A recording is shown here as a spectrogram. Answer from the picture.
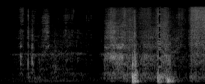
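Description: Rustling and handling noise of food items being moved, with a few short knocks, starting about halfway through after a near-quiet first second.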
